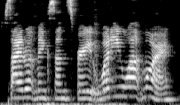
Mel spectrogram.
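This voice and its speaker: A woman's voice: a little high, brisk, pushed and bright, slight background noise. A woman co-hosting a casual Q&A chat beside her partner, answering frankly and laughing often. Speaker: co-host, host's partner.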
